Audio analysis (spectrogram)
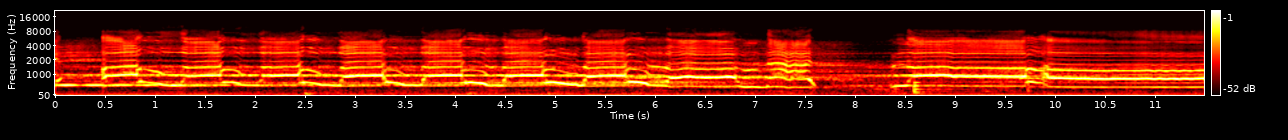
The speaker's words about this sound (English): Even that kind of the backwards echo kind of does give it sort of a creepy, little darker feel than you would normally get without it.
